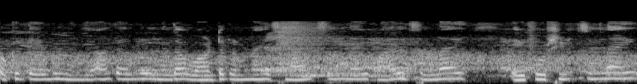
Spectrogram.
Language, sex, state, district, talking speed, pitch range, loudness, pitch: Telugu, female, Andhra Pradesh, Sri Satya Sai, 150 wpm, 230-255 Hz, -15 LUFS, 245 Hz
